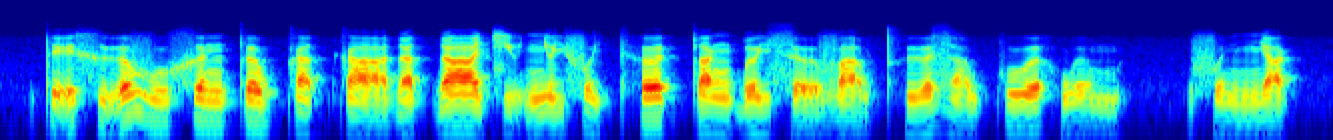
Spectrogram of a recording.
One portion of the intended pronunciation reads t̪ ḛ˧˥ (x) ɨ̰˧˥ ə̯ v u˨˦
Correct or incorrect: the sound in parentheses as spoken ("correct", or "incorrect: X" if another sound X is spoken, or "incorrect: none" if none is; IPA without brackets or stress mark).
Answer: correct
